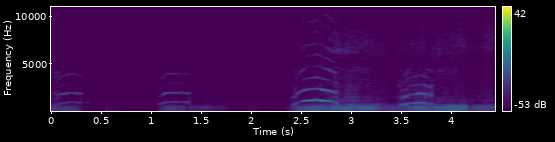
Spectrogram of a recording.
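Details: Pet cat named Pilo during birth: short rising-falling meows break over a steady low rumbling purr, the meows growing longer and louder toward the end with brief silent gaps between them.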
